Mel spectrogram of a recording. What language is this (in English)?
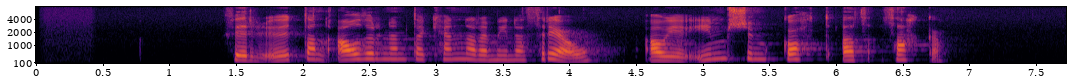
Icelandic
